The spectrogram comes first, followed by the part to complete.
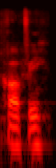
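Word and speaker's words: Ko-fi: Yeah, coffee as in KOFI though. Pronounced coffee. It's spelled KOFI.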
